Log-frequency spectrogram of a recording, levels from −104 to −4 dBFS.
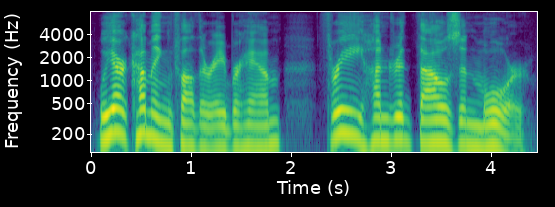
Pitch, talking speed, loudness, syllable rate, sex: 150 Hz, 120 wpm, -18 LUFS, 4.1 syllables/s, male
